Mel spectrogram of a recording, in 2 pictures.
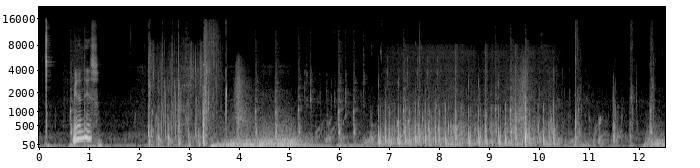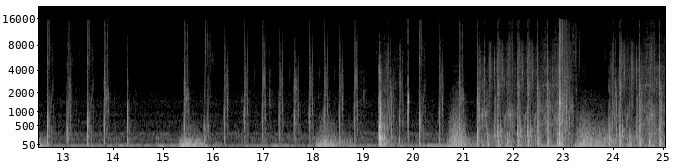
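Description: Footsteps tap steadily on hard stone.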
